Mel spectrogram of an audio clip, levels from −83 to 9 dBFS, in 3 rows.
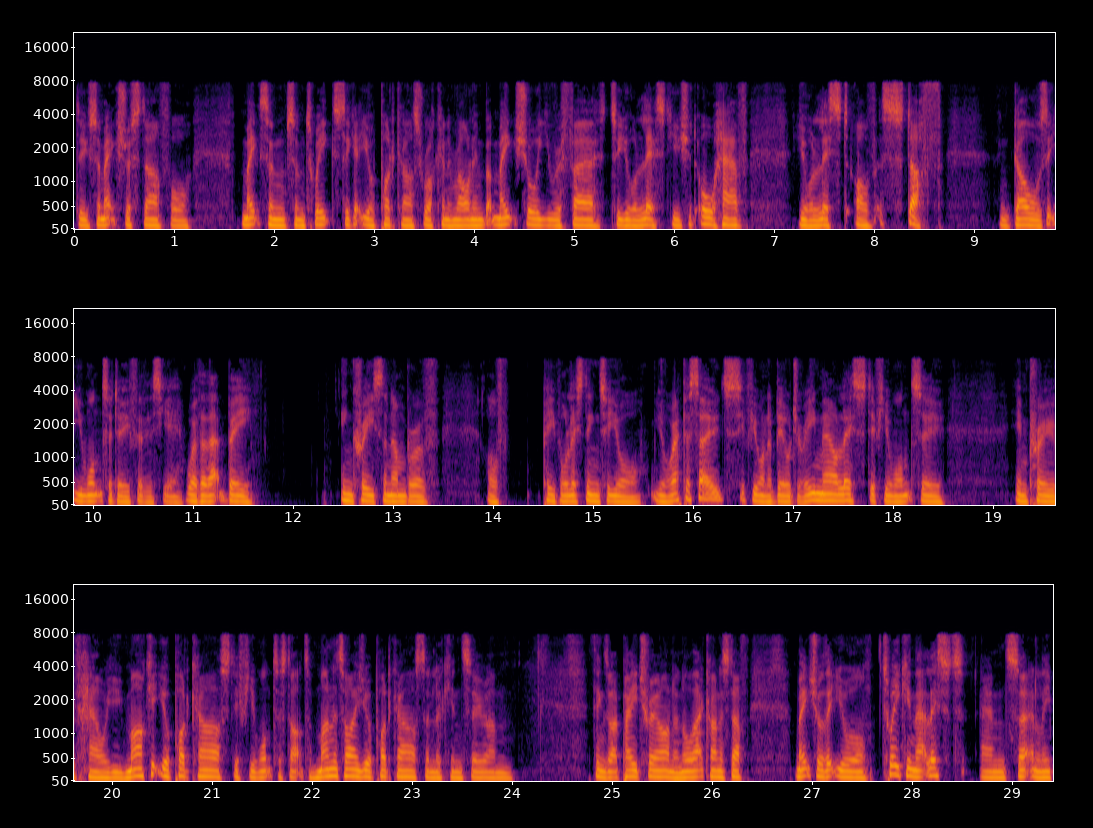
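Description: Throughout the speech, the audio has likely passed through Bluetooth LC3 compression at a low bitrate, with damage consistent with about 32 kbps and short 7.5 ms frames. Much of the upper spectrum is discarded and replaced with noise fill, leaving voices with a plainly audible breathy, grainy edge.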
